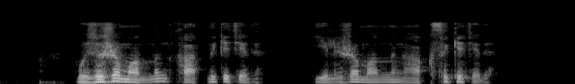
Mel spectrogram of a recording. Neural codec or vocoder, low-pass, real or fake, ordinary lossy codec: none; 7.2 kHz; real; AAC, 32 kbps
